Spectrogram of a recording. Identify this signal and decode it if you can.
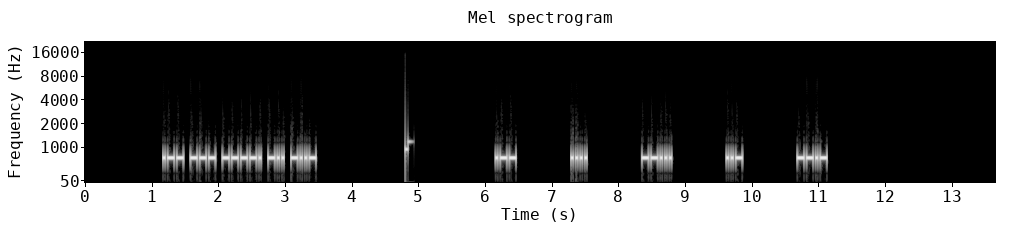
Morse code, heard as a keyed tone, about 36 wpm, spaced as for 15 wpm, 700 Hz. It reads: WO9DX WH7UQ
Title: USA Call Signs - 5 Characters - 8x Character Spacing - 35wpm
